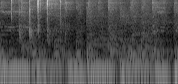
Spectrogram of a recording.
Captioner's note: buckle clicks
